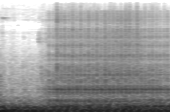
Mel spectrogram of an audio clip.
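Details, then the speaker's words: Honda Prelude under repair, engine running with the car in gear: heavy, uneven low rumble and rough shaking, panels rattling, won't really drive, worse when braking, milder now perhaps as it is warmer; cause not found. "when you put her in gear it like shakes pretty bad and doesn't really want to drive"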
